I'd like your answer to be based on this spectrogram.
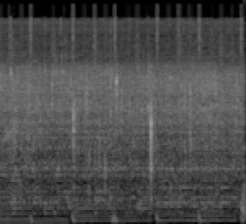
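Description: Garlic paste frying with onions in a pan for vegetable pulao, a steady close sizzle with faint stirring scrapes and small pops throughout, no voices.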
